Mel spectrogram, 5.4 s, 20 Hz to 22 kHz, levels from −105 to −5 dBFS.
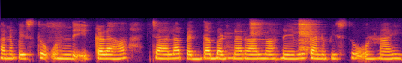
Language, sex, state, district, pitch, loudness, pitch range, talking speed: Telugu, female, Andhra Pradesh, Anantapur, 235 Hz, -19 LUFS, 230-245 Hz, 110 wpm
